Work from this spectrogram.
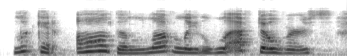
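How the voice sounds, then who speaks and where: Squeaky and high-pitched, a woman puts on a character voice and speaks at a fairly slow pace. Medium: read story.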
